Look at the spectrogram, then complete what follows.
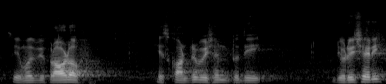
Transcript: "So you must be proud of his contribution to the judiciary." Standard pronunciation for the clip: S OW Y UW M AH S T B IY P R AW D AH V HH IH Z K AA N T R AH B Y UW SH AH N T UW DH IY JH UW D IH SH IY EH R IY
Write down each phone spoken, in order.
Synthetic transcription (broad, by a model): S OW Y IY M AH S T B IY P R AW D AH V HH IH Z K AA N T R AH B Y UW SH AH N T UW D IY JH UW D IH SH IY R IY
